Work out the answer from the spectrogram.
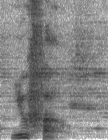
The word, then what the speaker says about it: UFO: Around this time, a new music venue opened in London named UFO, pronounced UFO.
